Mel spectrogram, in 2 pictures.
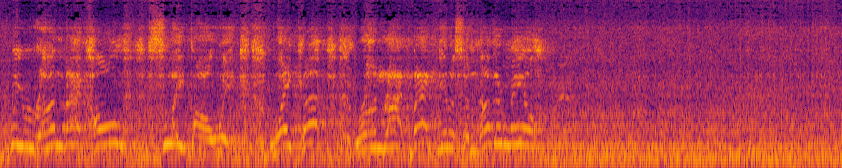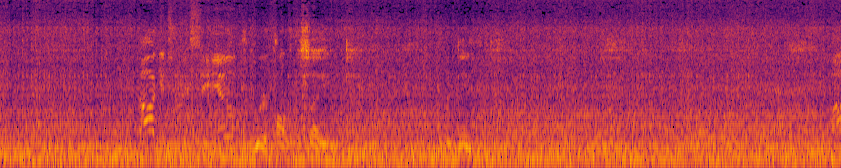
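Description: Tyres roar steadily on a highway from inside a moving car.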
